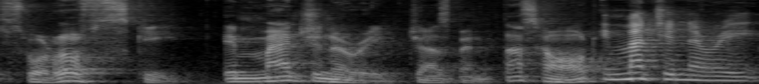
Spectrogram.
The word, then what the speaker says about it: Swarovski: tragic obviously francesca bastos the w and swarovski comes from the german pronunciation in german read w and v because the v usually sounds like f swarovski swarovski swarovski imaginary jasmine that's hard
